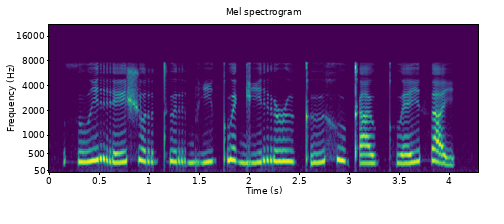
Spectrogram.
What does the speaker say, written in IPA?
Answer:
θ u i̯ r e ʃ o r tʰ ɯ r bʱ i kʷʼ ɛ ɡ i r ɹ ɯ kʼ ɯ x u kʼ a u̯ kʷʰ ɛ i̯ θ a i̯

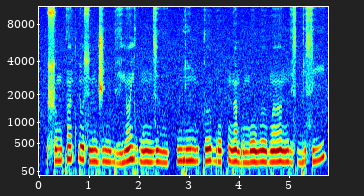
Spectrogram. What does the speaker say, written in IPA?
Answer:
ʂ ɵ m k ɐ̃ t ɗ ɵ s ʉ n d͡ʒ i ŋ ɡ͡b e̤ j ɐ̃ j o̤ b õ ŋ n z ɨ | ŋ ɡ ĩ m ʉ k ɵ b o k ŋ ɡ ã b ɵ m o w ɵ b ɐ̃ː ŋ͡m e̤ s ɡ͡b i s i

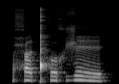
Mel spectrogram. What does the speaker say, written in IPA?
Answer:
ħ ɐ ǃʰ o x ʒ e

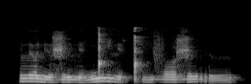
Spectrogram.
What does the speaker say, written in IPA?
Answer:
lʲ ɔ˥ lʲ ɯ˩ ʐ ɯ˩˧ lʲ ə˩ ŋ͡ǃ i˥ lʲ ɵ˩ ǃʰ i˩˧ v ɔ˧ ʐ ɯ˥ r ɯ˩˧

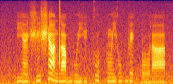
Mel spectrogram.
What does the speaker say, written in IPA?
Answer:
j ɛ̃˨ ʃ i˨˦ ʃ ã˦˨ d a˧ b u˨ j i˨˦ k u˦˨ h ũ˧ j u˦ b e˦˨ k͡p o˨ ɾ a˧

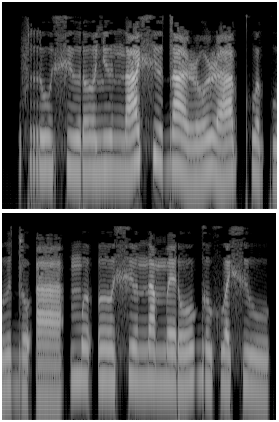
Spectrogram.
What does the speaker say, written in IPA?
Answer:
f r u xʲ ɯ ɾ ɤ lʲ ɯ n a xʲ ɯ d a ɭ o ɭ a kʷʰ a kʷ ɯ d o ʔ a | m ɤ ʔ ɤ xʲ ɤ n a m ɛ ɾ o ɡ ɤ xʷ a xʲ u

